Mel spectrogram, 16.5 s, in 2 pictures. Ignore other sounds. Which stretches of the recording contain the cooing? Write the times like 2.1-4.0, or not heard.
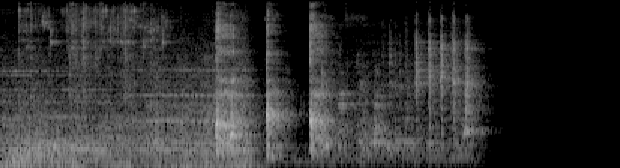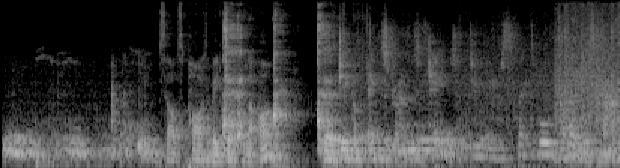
0.2-2.2, 4.2-6.3, 8.2-10.4, 12.6-14.6.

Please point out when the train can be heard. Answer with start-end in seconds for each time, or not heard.
0.0-3.4, 14.2-16.4.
